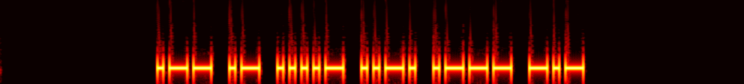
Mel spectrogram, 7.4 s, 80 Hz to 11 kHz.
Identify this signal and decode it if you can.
Morse code, heard as a keyed tone, about 20 wpm, 700 Hz. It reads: WA4FJK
